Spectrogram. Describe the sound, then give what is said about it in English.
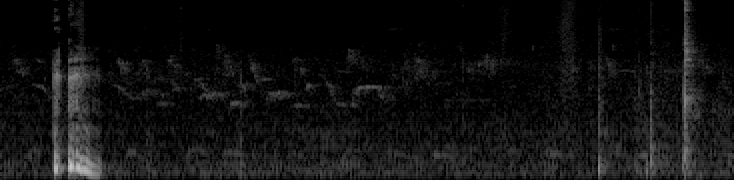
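Soft blackbird song warbles in fluty phrases through the background, opening with a sharp cough or throat-clearing and ending with a few louder knocks or breaths. “I love the blackbird song.”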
